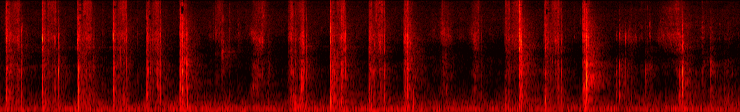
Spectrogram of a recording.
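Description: Tarot cards being shuffled and drawn, a quick run of crisp card snaps and riffles, close up and fairly quiet, with no talk.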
